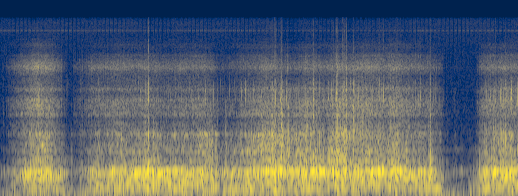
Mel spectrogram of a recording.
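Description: Chimney inspection camera scraping and rubbing against the inside of a flue liner as it is moved, a loud noisy scrape with small clicks that breaks off briefly about a second in and again near the end.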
